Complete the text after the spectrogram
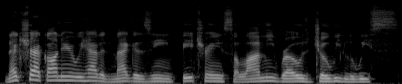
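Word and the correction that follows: Salami Rose Joe Louis: No, I didn't say that right. Salami Rose Joe Lewis.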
